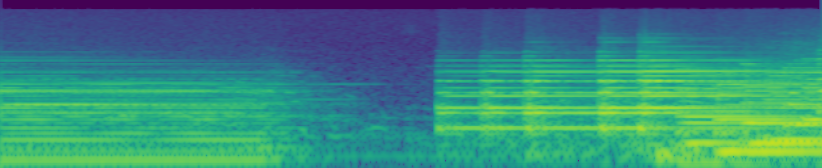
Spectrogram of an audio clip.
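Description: Piano music: a held piano chord slowly dies away to a brief near-silence, then a new piano passage starts suddenly a little past the middle, with low notes coming in near the end.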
